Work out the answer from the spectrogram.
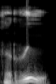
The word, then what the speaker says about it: ऋ: क्योंकि कुछ वर्ण जैसे री, इसका उच्चारण समय के साथ री जैसा हो गया, या कुछ संयुक्त व्यंजनों को स्वतंत्र ध्वनि नहीं माना जाता।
